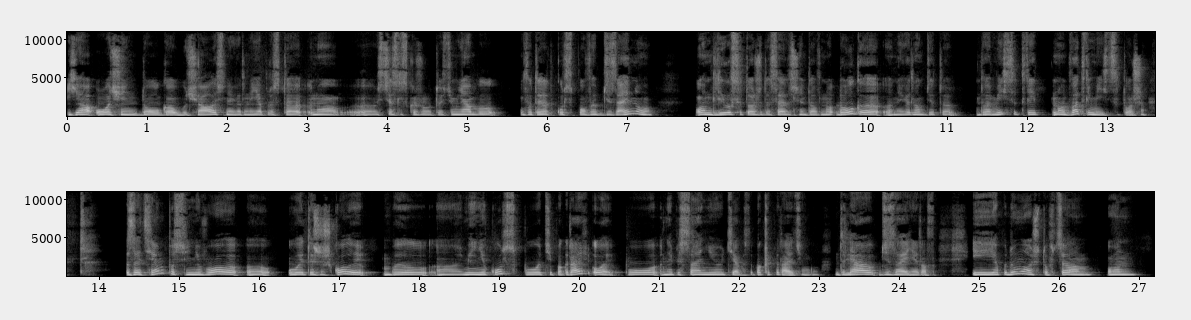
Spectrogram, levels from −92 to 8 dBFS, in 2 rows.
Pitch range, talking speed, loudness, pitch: 200-230 Hz, 135 wpm, -20 LUFS, 215 Hz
